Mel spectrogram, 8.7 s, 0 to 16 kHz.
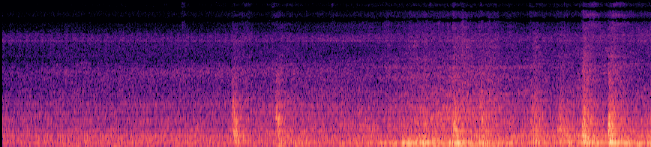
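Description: Kintetsu 22600 series two-car electric express train pulling out and passing close by. Its wheels clack over the rail joints, first twice about half a second apart, then in quicker succession over a low running rumble that grows louder as it nears.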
